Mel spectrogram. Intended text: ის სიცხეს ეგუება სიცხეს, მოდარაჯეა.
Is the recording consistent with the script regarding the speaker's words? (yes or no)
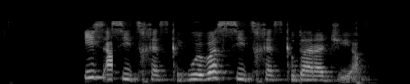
yes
